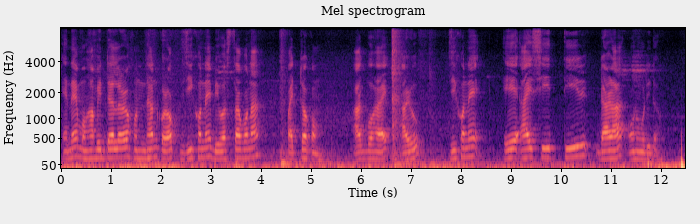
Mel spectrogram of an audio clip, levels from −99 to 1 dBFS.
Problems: none marked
